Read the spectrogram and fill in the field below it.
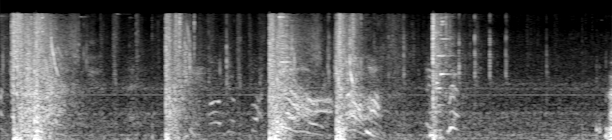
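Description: Loud, close gunshots from The Last of Us come as about five separate heavy blasts spaced a second or two apart, each leaving a short ringing tail and clattering debris.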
